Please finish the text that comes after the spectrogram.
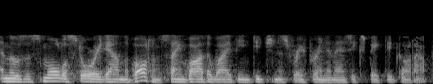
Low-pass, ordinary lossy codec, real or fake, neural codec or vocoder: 7.2 kHz; AAC, 16 kbps; real; none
